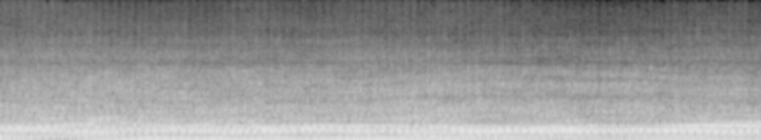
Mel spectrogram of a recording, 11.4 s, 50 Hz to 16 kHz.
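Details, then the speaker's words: 2013 Mustang GT V8 at idle after new NGK spark plugs: loud, lumpy, stumbling idle that never smooths out, so the misfire is not fixed. Coil packs are suspected next; cause unconfirmed. "Well, it didn't fix it. As you guys just heard, it's still firing weird and this sucks, man."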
